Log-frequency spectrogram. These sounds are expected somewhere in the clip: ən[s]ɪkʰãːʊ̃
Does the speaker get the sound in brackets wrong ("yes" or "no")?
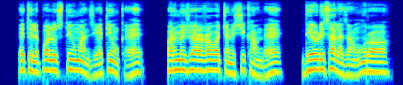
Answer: yes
